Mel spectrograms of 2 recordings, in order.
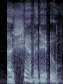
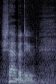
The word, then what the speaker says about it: Shabadu: Shabadu. Shabadu.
